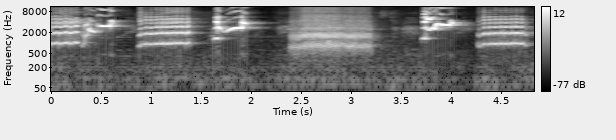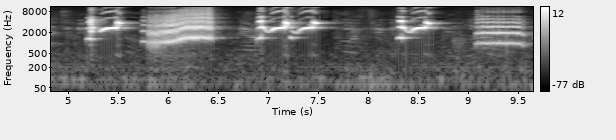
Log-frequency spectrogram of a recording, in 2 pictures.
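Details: Rainbow lorikeet giving loud, harsh screeching squawks, short burst-like calls alternating with longer grating screeches, repeated many times in quick succession with brief gaps, no other sounds.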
